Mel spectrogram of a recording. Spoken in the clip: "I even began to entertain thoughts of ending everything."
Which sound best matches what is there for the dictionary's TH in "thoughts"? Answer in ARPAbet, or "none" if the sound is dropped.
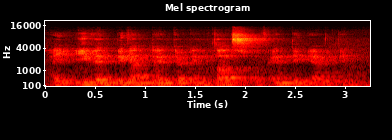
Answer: T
